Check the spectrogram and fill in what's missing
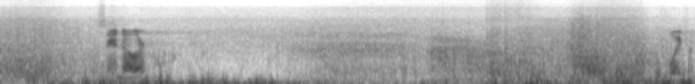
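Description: Ocean waves on Pensacola Beach wash in as broad swells of surf, mixed with heavy wind buffeting the microphone, while a person talks briefly over the noise.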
